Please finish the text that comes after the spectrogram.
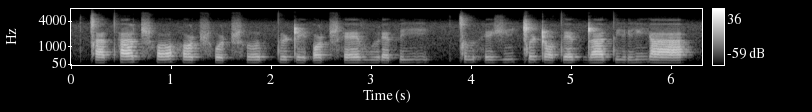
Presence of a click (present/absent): present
